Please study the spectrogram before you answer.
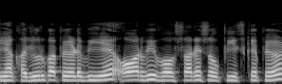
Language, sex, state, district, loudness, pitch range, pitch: Hindi, female, Haryana, Jhajjar, -15 LUFS, 190-200 Hz, 195 Hz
